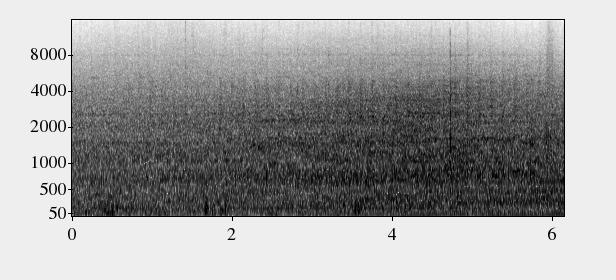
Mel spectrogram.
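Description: Jeep Wrangler running, a steady low rumble and hiss that grows slowly louder, with a few faint ticks.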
